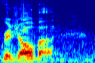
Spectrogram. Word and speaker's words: Grijalva: grab your halva uh last time I pronounced that Grijalva he messaged me and he said thank you for for actually pronouncing my name right for once so I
